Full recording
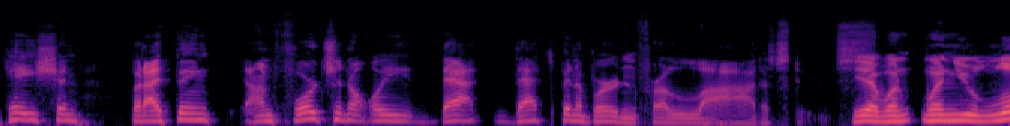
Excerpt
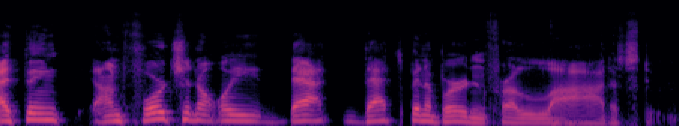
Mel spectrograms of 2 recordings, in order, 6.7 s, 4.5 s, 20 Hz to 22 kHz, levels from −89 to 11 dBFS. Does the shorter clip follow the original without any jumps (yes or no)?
yes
